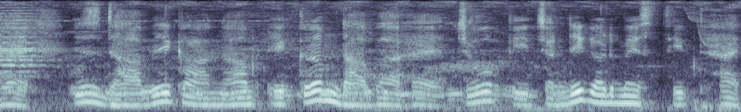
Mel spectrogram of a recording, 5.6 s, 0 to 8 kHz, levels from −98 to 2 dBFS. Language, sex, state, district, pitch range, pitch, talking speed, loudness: Hindi, male, Chandigarh, Chandigarh, 130-175 Hz, 135 Hz, 130 wpm, -18 LUFS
